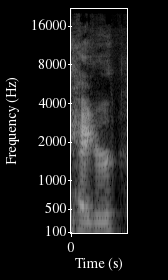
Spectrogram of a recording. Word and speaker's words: Hager: So no, it's Hager. I pronounced it right when she came on, but then I like the HA.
